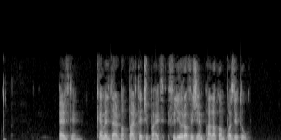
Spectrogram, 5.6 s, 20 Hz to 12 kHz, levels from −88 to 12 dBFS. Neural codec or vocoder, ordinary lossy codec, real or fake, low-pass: none; AAC, 48 kbps; real; 7.2 kHz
